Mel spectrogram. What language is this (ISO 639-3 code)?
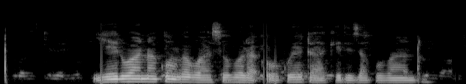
lug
